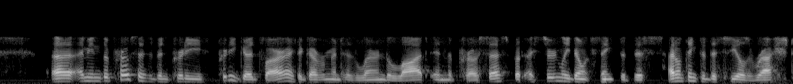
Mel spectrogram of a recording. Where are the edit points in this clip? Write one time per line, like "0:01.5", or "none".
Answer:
0:01.0
0:02.1
0:02.6
0:03.0
0:05.2
0:06.6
